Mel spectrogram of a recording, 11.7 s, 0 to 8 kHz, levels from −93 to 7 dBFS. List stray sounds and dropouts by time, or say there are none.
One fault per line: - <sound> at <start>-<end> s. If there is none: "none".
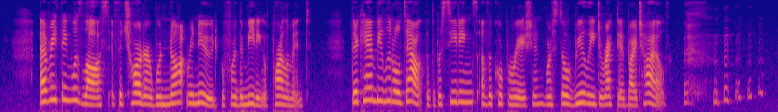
- laugh at 10.2-11.5 s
